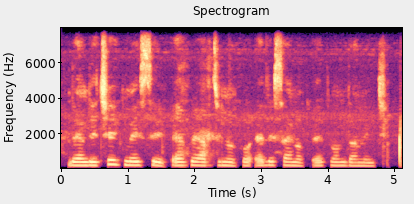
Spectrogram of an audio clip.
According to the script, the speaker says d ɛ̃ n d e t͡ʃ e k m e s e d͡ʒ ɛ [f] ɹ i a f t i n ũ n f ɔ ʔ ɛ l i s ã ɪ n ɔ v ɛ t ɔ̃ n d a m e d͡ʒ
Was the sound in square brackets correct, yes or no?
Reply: no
